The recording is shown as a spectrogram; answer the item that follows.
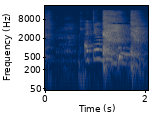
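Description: A toddler's voice: after a short pause, a brief voiced sound and then two loud, breathy, cough-like bursts.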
